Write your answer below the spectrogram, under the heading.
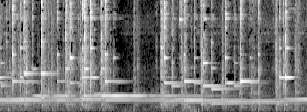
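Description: Chimes ringing in a rapid, irregular run of metallic strikes, many ringing tones overlapping, with a brief lull about halfway through.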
